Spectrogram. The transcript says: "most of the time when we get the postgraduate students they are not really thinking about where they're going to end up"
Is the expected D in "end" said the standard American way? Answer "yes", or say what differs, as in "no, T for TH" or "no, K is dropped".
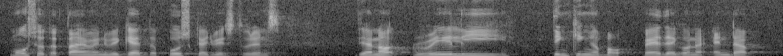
yes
